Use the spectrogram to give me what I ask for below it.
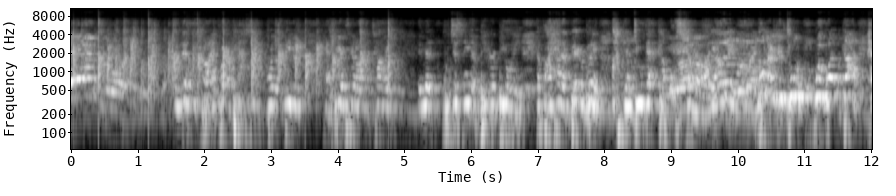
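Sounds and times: hands clapping rhythmically: 0:00.0 - 0:05.1
voices: 0:05.6 - 0:12.0.

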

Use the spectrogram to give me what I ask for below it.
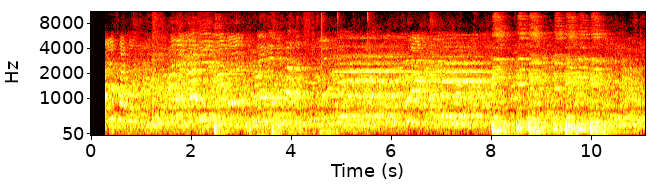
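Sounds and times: children chattering and calling: 0:00.3 - 0:11.0.

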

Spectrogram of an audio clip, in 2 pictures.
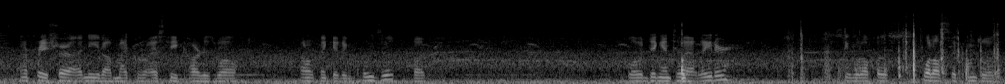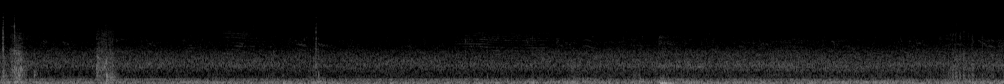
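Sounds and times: cardboard box rustling: 0:07.8 - 0:11.3.

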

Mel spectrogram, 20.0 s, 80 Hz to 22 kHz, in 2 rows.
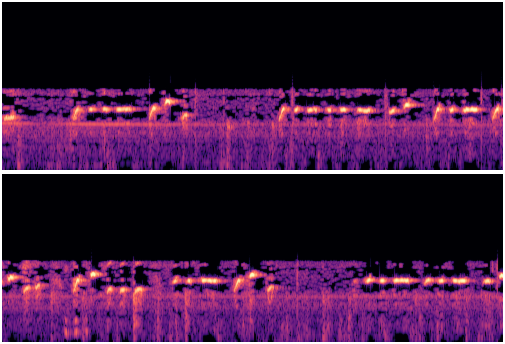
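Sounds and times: cockatiel whistling: 0:00.0 - 0:00.4, 0:01.4 - 0:03.9, 0:05.5 - 0:15.7, 0:17.0 - 0:20.0.

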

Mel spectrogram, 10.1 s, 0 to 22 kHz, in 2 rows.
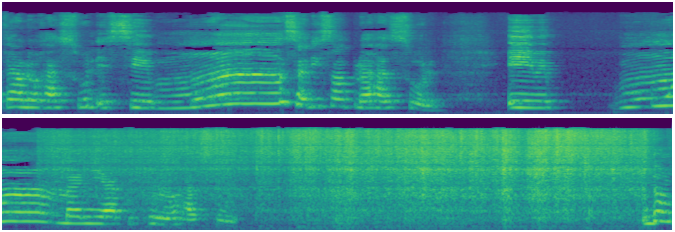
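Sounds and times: plastic cap crinkling: 0:05.3 - 0:10.0.

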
